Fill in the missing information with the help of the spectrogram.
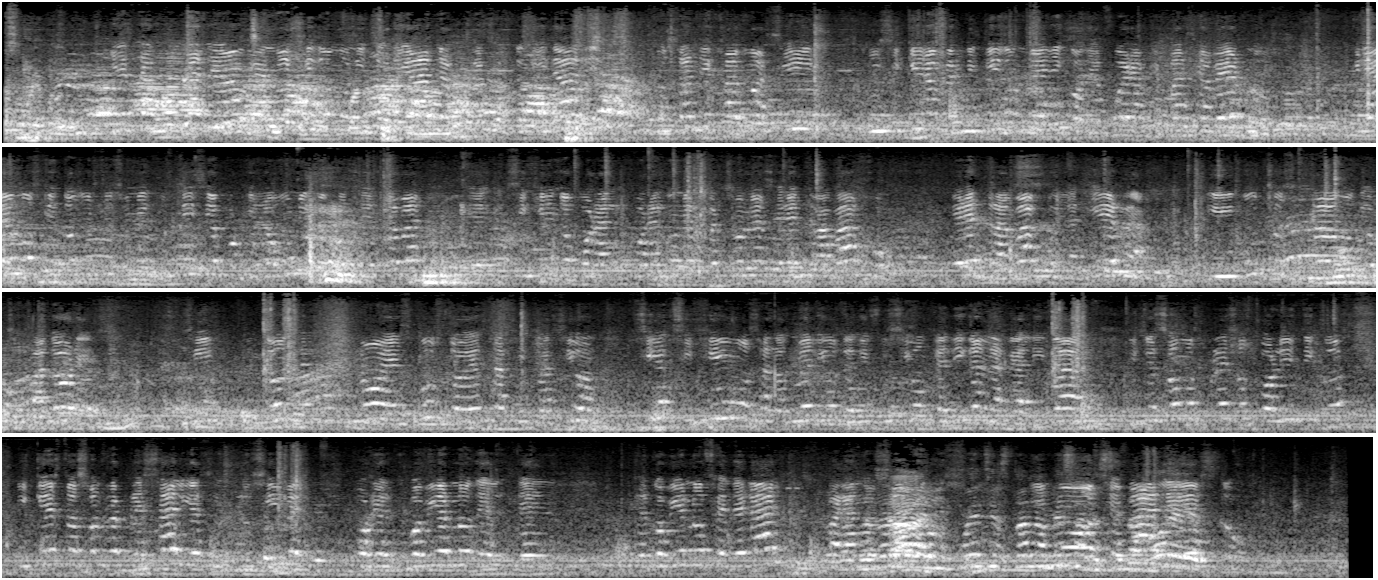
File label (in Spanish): mujer médicos; presas del penal de santiaguito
